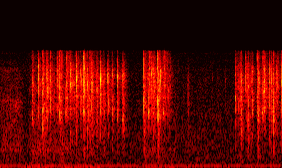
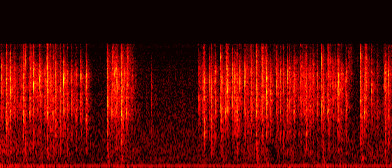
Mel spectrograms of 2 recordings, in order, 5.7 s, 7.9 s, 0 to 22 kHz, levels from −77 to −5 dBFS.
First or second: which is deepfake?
first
